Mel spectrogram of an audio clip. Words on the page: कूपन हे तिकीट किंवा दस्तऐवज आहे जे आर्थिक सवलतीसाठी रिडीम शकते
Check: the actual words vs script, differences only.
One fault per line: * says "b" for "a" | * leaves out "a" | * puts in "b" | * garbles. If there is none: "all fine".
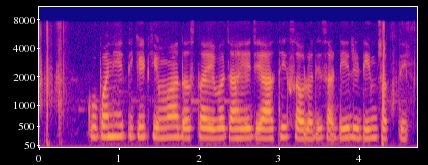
all fine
